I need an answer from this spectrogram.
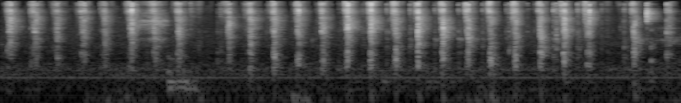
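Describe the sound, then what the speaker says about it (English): Astrology cards are shuffled in a quick, steady run of soft riffling flicks, around three per second, close and fairly quiet, with a faint hum underneath and no talking. "So let's close out the reading with some astrology cards."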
